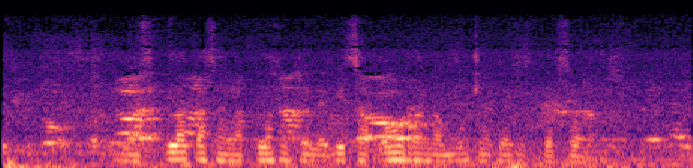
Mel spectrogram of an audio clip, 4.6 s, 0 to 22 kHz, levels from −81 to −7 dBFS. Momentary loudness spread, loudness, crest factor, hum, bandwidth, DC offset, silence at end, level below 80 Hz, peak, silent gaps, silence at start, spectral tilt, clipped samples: 13 LU; -20 LUFS; 18 dB; none; 16 kHz; under 0.1%; 0 s; -36 dBFS; -2 dBFS; none; 0 s; -6 dB/octave; under 0.1%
